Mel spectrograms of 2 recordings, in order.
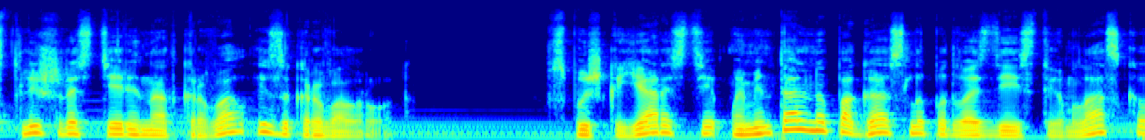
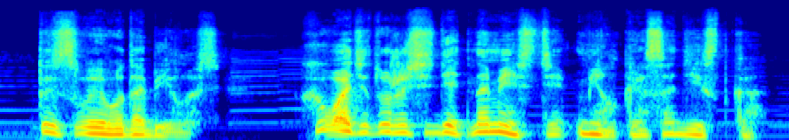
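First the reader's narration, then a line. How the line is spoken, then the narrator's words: Strangled exhale. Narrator (Russian): Фрост сдавленно выдохнул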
